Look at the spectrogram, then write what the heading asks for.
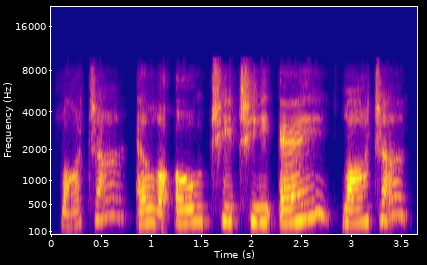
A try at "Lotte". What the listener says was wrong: an E at the end. Lotte.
